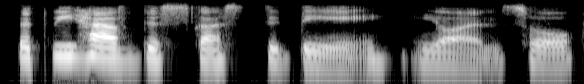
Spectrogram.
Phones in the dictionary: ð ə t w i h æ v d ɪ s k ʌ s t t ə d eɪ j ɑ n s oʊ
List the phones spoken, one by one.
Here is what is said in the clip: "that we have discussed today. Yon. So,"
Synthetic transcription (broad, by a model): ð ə t w i h æ v d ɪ s k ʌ s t t ə d eɪ j ɑ n s oʊ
